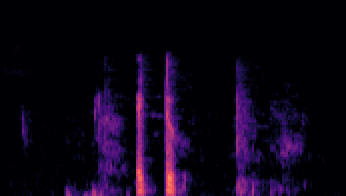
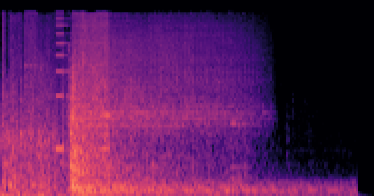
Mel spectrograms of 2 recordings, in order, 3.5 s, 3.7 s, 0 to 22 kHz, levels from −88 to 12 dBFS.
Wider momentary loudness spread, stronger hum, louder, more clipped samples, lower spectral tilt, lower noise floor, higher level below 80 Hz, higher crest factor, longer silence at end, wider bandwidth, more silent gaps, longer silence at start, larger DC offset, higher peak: about the same, 26 LU vs 24 LU; neither; second, -24 LUFS vs -20 LUFS; neither; first, -7.5 dB/octave vs -4.5 dB/octave; first, -70 dBFS vs -42 dBFS; second, -52 dBFS vs -34 dBFS; about the same, 26 dB vs 22 dB; first, 1.7 s vs 0.15 s; second, 7.2 kHz vs 17 kHz; neither; first, 1.35 s vs 0 s; neither; second, -4 dBFS vs 0 dBFS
